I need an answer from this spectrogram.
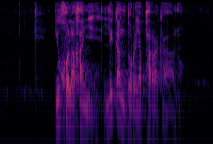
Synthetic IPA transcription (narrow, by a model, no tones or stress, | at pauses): iq͡χʰɔlaχaɲɛlɪkʼan̩tɔɾɔjapʰaɾakʼa̰ːnɔ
